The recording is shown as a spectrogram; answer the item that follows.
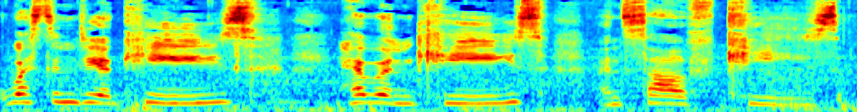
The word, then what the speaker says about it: Quay: The way it's spelled, like Q-U-A-Y. I used to say Quai. Like, people be like, what the fuck is that, Quai? But I say things how it's spelled, all right? So, Quai, but, or Quay. Yeah, Quai or Quay. West Indian Quay, but I know it's Keys. It's like, Keys is K-E-Y-S, Keys.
